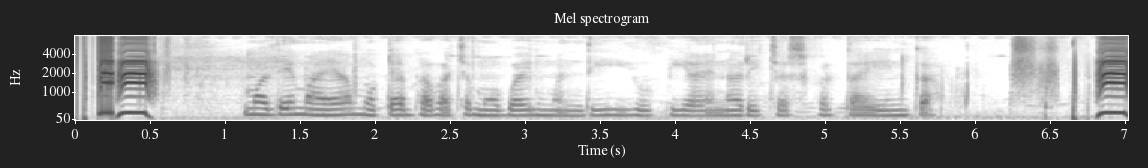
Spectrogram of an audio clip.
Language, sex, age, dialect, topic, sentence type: Marathi, female, 25-30, Varhadi, banking, question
